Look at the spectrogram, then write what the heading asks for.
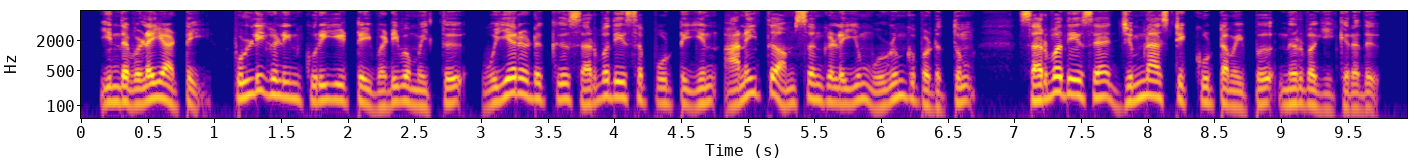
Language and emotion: Tamil, neutral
